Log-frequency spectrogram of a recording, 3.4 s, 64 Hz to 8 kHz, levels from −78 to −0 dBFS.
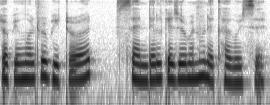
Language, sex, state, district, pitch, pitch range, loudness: Assamese, female, Assam, Sonitpur, 215 Hz, 205-220 Hz, -15 LUFS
